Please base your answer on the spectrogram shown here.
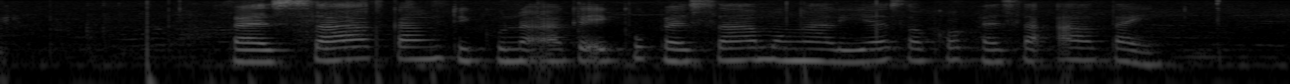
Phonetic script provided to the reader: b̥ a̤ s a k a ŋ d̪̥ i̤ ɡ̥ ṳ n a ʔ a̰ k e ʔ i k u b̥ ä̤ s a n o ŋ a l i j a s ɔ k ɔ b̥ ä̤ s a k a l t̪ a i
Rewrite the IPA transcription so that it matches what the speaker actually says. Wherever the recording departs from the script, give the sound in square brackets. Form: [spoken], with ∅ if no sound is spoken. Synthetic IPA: b̥ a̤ s a k a ŋ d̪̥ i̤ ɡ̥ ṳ n a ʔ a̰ k e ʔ i k u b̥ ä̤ s a [m] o ŋ a l i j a s ɔ k ɔ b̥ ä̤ s a [ʔ] a l t̪ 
